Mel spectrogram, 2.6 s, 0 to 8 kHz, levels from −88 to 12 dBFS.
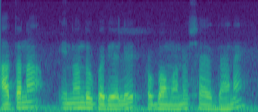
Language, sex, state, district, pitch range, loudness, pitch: Kannada, male, Karnataka, Bangalore, 110-130 Hz, -16 LUFS, 115 Hz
